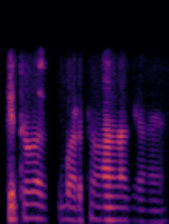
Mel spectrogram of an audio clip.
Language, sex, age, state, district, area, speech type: Punjabi, male, 18-30, Punjab, Hoshiarpur, urban, conversation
